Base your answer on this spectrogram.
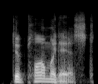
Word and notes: diplomatist: American English

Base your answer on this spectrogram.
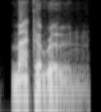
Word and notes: macaroon: British English

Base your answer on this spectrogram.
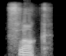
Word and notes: floc: British English

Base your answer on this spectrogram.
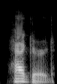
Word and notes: haggard: American English

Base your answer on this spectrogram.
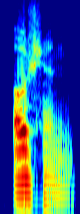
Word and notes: ocean: American English

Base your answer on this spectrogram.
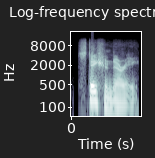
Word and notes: stationary: American English

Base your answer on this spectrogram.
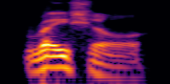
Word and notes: racial: British English

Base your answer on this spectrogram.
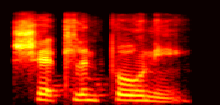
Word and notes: Shetland pony: Indian

